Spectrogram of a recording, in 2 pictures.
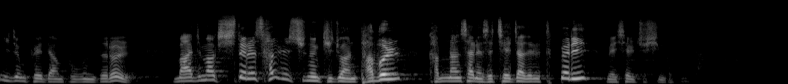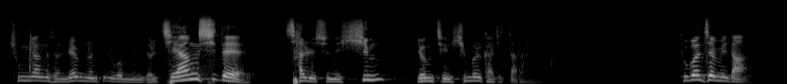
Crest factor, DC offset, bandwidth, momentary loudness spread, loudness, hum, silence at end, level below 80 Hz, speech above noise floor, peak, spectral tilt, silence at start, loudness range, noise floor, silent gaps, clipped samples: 28 dB; under 0.1%; 11 kHz; 18 LU; -32 LUFS; none; 0.4 s; -66 dBFS; 49 dB; -8 dBFS; -3.5 dB/octave; 0 s; 11 LU; -83 dBFS; none; under 0.1%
